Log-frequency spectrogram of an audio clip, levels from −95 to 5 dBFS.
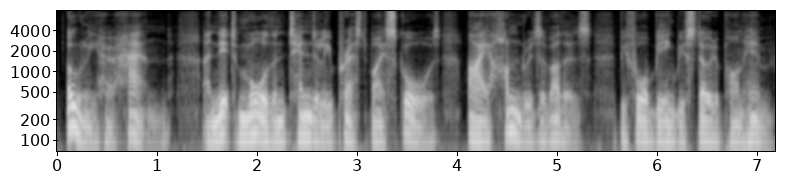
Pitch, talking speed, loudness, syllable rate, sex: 90 Hz, 150 wpm, -19 LUFS, 5.2 syllables/s, male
